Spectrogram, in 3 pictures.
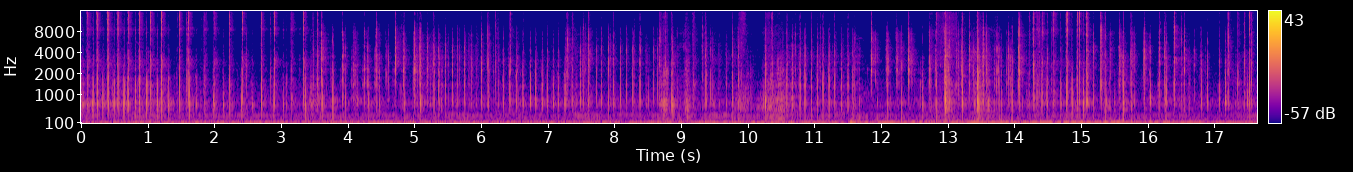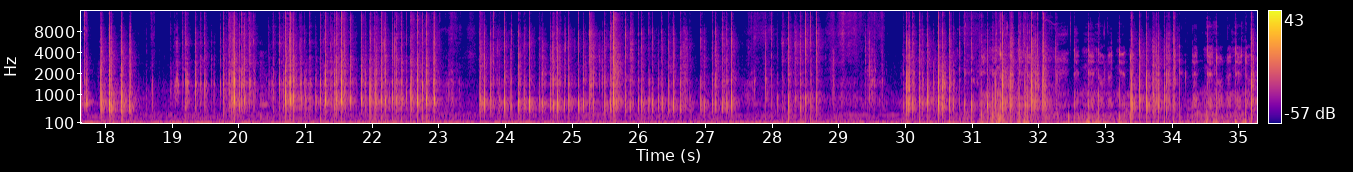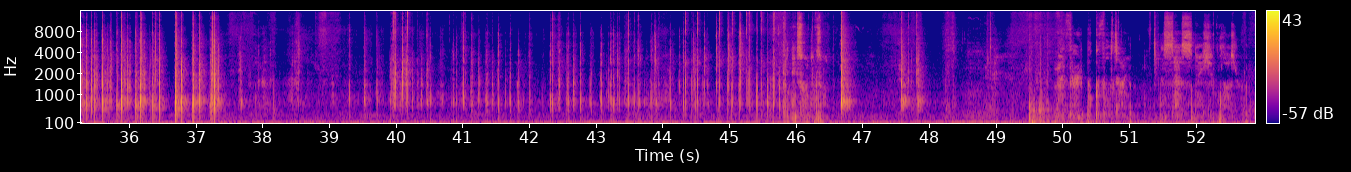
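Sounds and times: fingers clicking game controller: 0:00.0 - 0:46.9.

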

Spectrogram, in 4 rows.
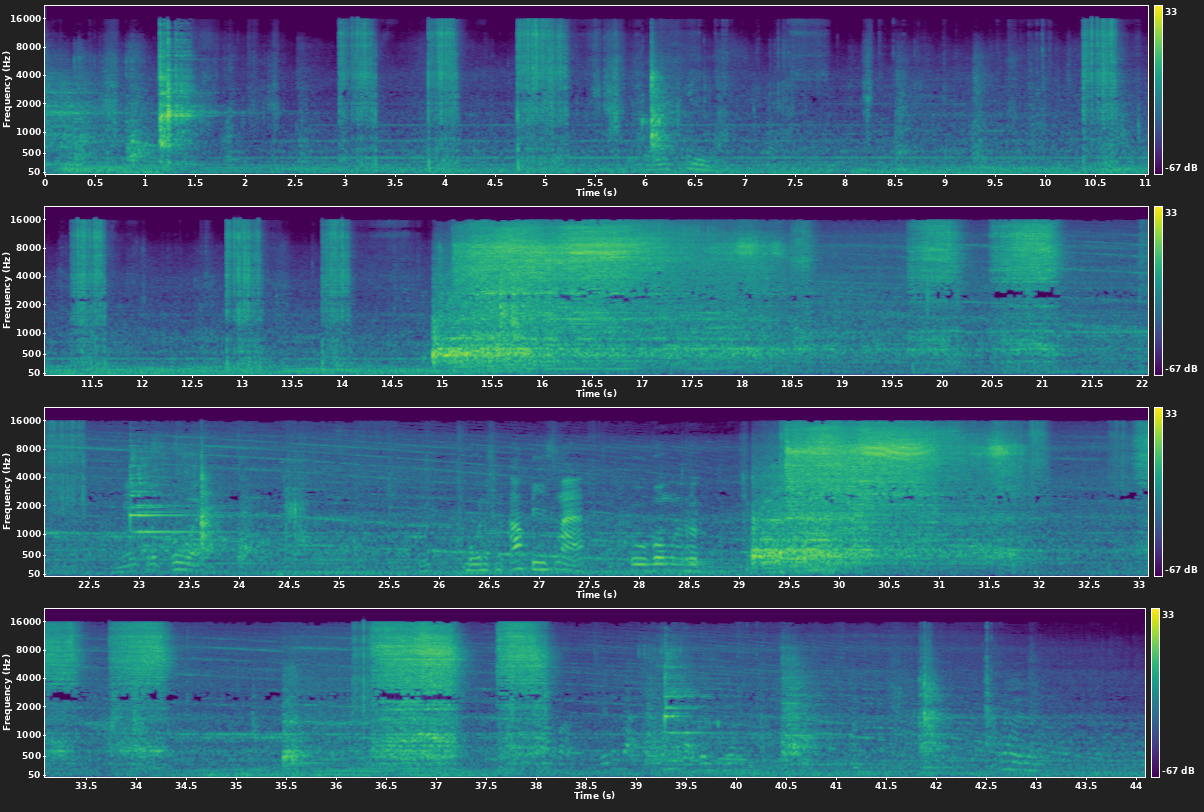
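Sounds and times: welding arc crackling and hissing: 0:02.9 - 0:05.4, 0:10.3 - 0:11.8, 0:12.8 - 0:23.4, 0:29.4 - 0:34.6, 0:36.0 - 0:38.3.

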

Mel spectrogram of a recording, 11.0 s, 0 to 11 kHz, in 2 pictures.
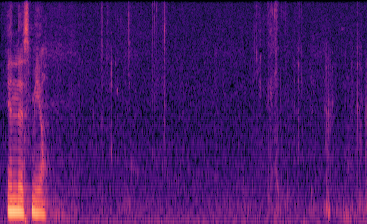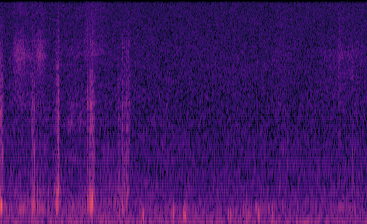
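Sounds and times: woman chewing crisp cracker: 0:01.5 - 0:02.6, 0:03.2 - 0:07.6.

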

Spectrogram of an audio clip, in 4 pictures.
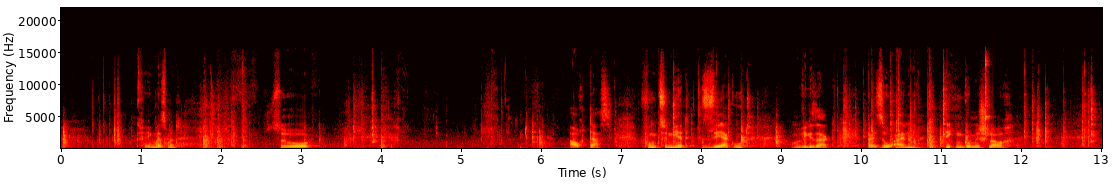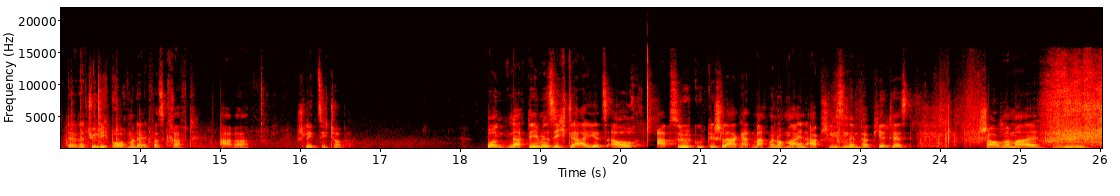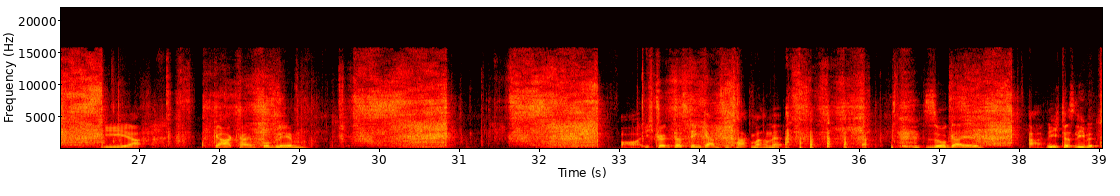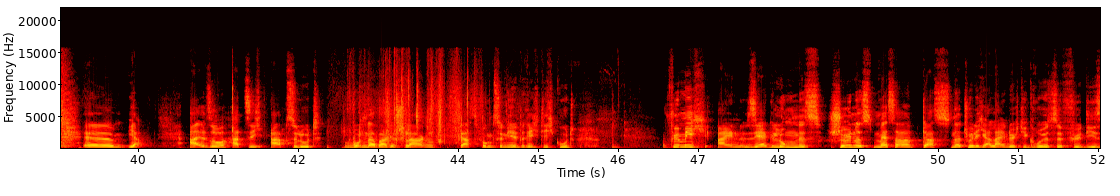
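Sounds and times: blade scraping plastic hose: 0:23.9 - 0:36.5, 0:37.1 - 0:38.1
knife slicing through paper: 0:25.2 - 0:32.8, 0:33.4 - 0:34.6, 0:37.1 - 0:38.0.

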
